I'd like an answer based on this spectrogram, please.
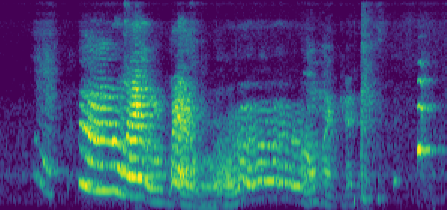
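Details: Female dog locked in her cage and wanting out, giving long, drawn-out, wavering whines that swoop up and down in pitch, then trailing into short yelps and squeaks.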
